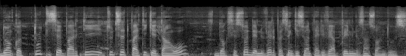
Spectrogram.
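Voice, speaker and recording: With lively intonation, a man talks at a moderate pace amid noticeable background noise. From DR Congo (Kasai). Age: 60s. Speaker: school director. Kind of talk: interview. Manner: halting.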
